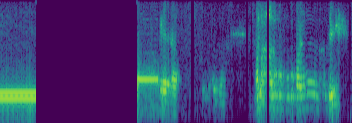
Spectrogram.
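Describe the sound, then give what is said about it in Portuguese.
A telephone call-transfer tone, a single steady electronic beep under a second long, followed by silence, a click and then people talking. “Só um momento, por favor, deixa eu transferir a ligação do senhor. Transferência.”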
